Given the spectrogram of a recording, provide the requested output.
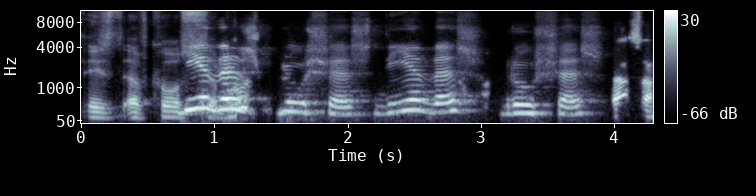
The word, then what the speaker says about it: bruxas: Bruxas. Yeah, exactly. Bruxas. Bruxas. Okay. Yeah, it's like you need to, Everybody at home, please. Bruxas. Bruxas. Okay, yeah, bruxas. it's like a shush.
